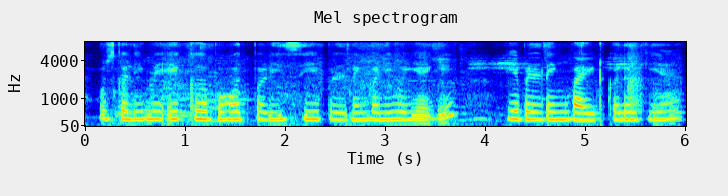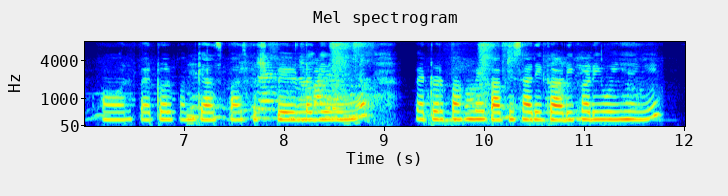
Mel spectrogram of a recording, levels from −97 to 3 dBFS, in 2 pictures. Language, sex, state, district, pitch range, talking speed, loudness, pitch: Hindi, female, West Bengal, Kolkata, 260-280 Hz, 185 wpm, -31 LUFS, 270 Hz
